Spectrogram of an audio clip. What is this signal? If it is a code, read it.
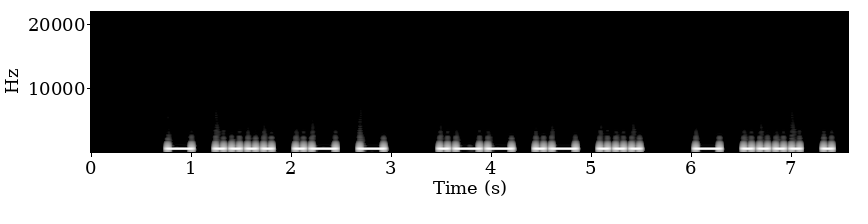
Morse code, heard as a keyed tone, about 15 wpm, 700 Hz. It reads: THAT WAS THE
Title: Sentences from Top 1500 Words 15wpm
